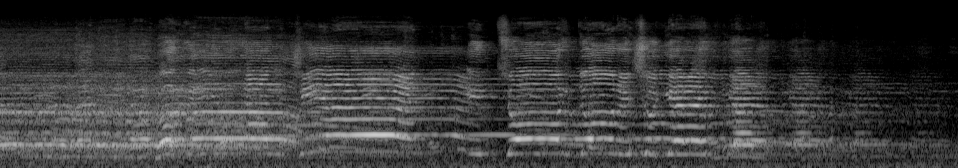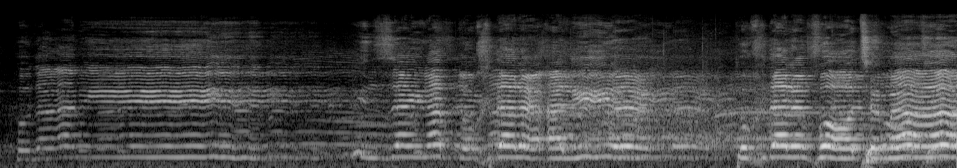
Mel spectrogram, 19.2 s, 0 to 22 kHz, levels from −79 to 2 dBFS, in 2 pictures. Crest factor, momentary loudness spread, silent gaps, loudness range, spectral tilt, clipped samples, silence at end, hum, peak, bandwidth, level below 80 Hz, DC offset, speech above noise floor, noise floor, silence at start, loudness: 20 dB; 17 LU; none; 11 LU; -2 dB/octave; under 0.1%; 0 s; none; -2 dBFS; 15.5 kHz; -54 dBFS; under 0.1%; 33 dB; -49 dBFS; 0 s; -21 LUFS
